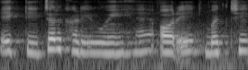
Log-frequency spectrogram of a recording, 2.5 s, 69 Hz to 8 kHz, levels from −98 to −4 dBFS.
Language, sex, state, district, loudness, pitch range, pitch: Hindi, female, Uttar Pradesh, Ghazipur, -40 LUFS, 225-250 Hz, 240 Hz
